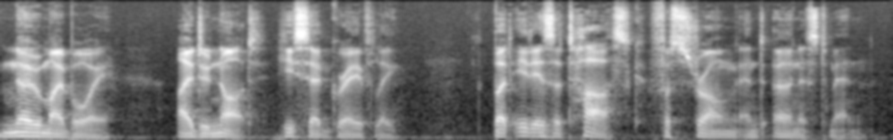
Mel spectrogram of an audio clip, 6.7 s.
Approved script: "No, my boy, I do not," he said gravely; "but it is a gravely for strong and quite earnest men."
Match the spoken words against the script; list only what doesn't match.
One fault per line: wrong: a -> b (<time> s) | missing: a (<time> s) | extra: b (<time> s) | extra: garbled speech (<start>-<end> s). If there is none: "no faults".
wrong: gravely -> task (4.2 s)
missing: quite (5.8 s)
